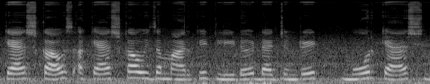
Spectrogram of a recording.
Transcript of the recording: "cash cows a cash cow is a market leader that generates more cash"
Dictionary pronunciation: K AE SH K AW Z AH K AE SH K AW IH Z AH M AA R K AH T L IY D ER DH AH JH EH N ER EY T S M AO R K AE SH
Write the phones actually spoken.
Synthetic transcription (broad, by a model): K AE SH K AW S AH K AE SH K AW IH Z AH M AA R K AH T L IY D ER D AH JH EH N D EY T M AO R K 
